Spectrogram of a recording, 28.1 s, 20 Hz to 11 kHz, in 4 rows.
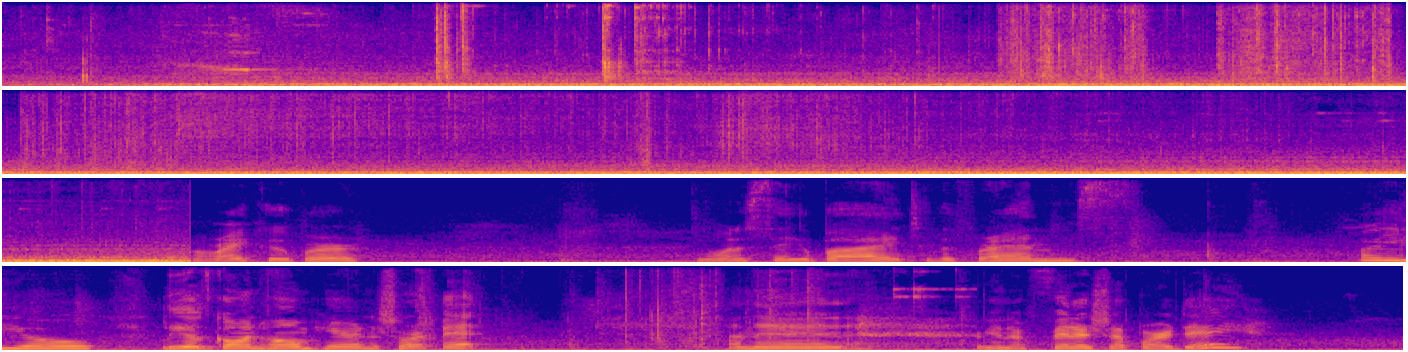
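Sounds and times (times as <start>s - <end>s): low mechanical rumble: 0.0s - 15.0s
metallic jingling and clicks: 24.9s - 26.0s.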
